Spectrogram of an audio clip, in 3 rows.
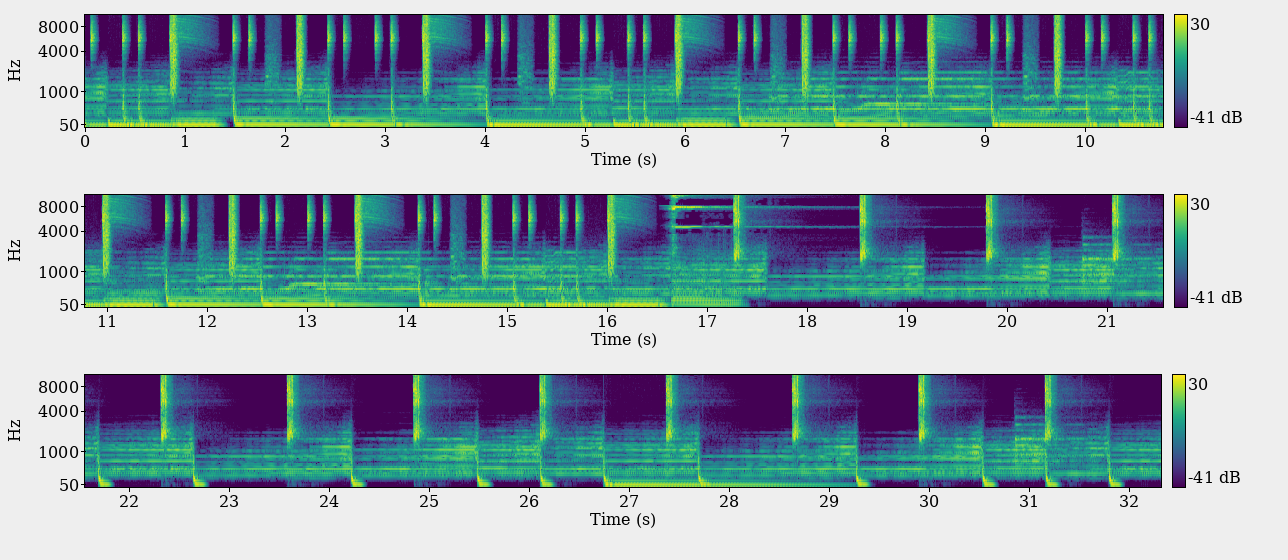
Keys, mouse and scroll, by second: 0.1 click, 0.7 click, 2.7 click, 4.9 click, 5.2-6.3 right drag, 6.3 click, 6.6 click, 7.4 shift+d, 8.5 click, 9.8 click, 10.4 click, 10.8 click, 11.1 right click, 11.8 click, 12.1 scroll up 2, 12.5 click, 13.6 click, 13.9 click, 14.6-14.9 scroll up 2, 15.1 click, 15.4 right click, 16.0 scroll down 1, 16.9 click, 17.4 click, 17.8-19.8 drag, 20.3 click, 21.1-23.1 drag, 25.6 Tab, 27.4 m, 28.9 right click, 29.6 m, 30.7-31.1 scroll up 2, 31.1 scroll down 2, 32.0 click.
